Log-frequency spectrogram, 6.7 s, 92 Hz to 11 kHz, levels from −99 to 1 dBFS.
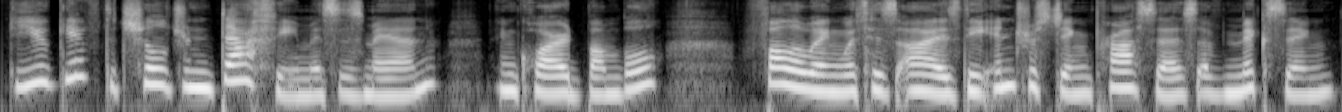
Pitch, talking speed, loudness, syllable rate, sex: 240 Hz, 170 wpm, -16 LUFS, 5.2 syllables/s, female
